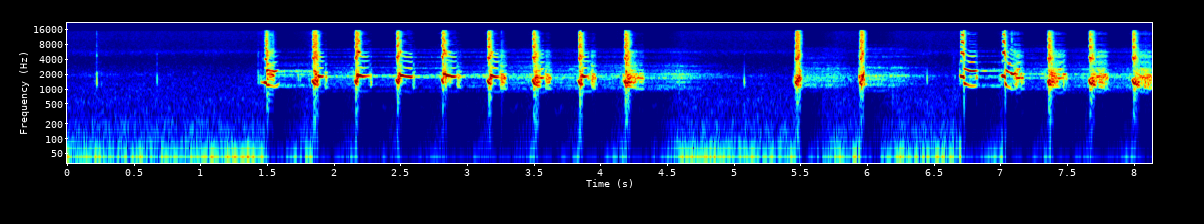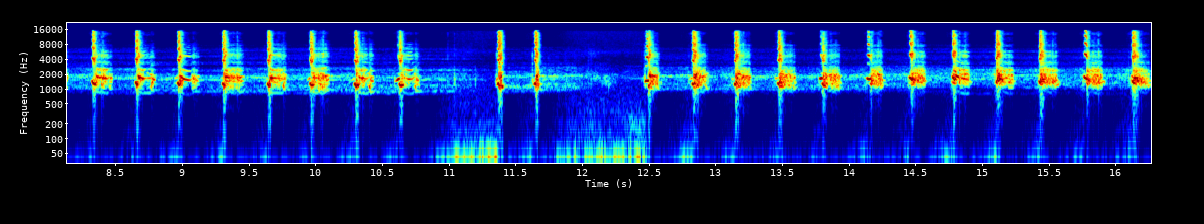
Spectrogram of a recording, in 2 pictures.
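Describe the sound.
A series of rhythmic turkey yelps made on a tube call, loud, starting high-pitched and then dropping to deeper yelps, with brief pauses between the runs; the pitch is changed only by the angle of the lip on the call, not by air or pressure.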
